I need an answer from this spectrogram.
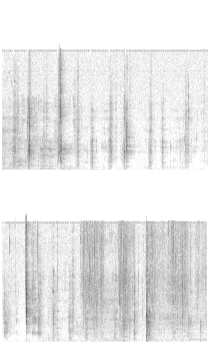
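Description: Close-miked chewing and crunching of food in the mouth: an irregular run of wet, crisp clicks, with two sharper, louder clicks about halfway through and again near the end.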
